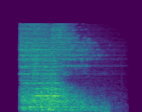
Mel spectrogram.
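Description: Short musical logo sting: a chord that starts suddenly a moment in and dies away within about a second and a half.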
